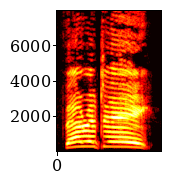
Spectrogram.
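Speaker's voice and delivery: high, full-force call of a name; shout. A narrator's reading. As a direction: shout it across a burning church. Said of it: "I shouted".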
